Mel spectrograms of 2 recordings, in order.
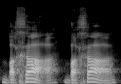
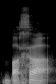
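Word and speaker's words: בכה: But in the word to the right, bacha, the kaf lacks the dagesh and therefore has a rough sound. I've represented that as a K, an underlined K. Okay, bacha. The bet makes a B sound because it has a dagesh. The kaf makes a ch sound because it lacks dagesh.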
